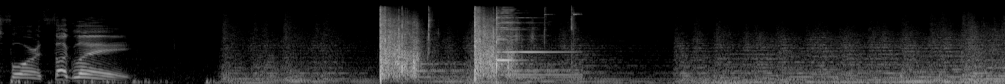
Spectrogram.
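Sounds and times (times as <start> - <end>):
background music: 2.2 - 10.0
pistol shots ringing out: 3.8 - 5.8.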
